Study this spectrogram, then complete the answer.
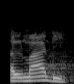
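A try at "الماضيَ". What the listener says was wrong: Al-madiyah. Kasih nampak. Fathah nampak.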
